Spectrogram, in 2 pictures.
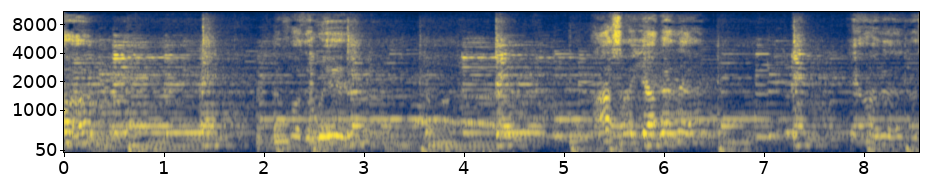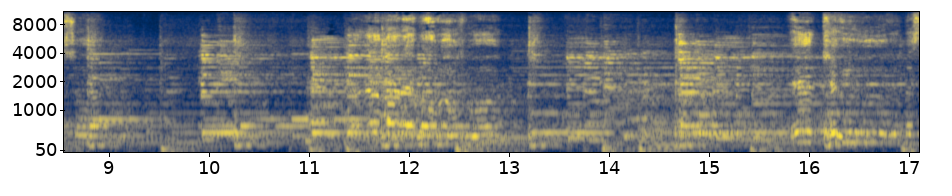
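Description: Live rock band playing a slow song, taped from the audience: guitars, bass and drums, with a man's voice singing in phrases now and then.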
